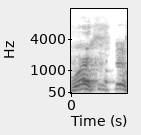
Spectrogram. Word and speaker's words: Worcestershire: Some Worcestershire sauce.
